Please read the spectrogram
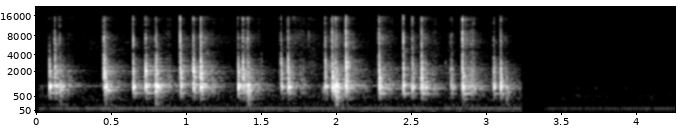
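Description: A long spoon stirring juice in a plastic pitcher, knocking against its sides about four times a second. The knocking cuts off abruptly a little over three seconds in.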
